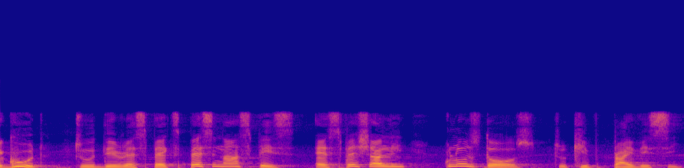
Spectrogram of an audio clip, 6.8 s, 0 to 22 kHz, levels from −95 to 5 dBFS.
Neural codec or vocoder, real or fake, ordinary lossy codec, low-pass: none; real; MP3, 64 kbps; 7.2 kHz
